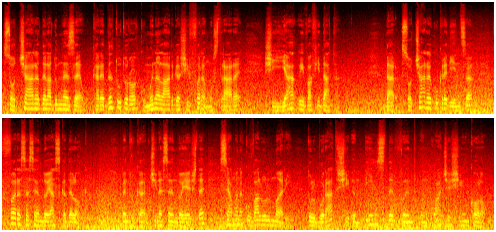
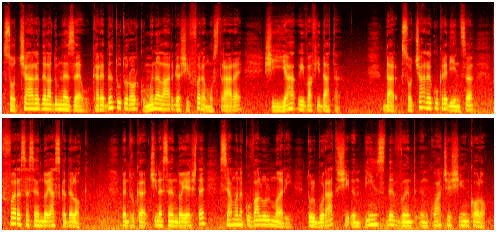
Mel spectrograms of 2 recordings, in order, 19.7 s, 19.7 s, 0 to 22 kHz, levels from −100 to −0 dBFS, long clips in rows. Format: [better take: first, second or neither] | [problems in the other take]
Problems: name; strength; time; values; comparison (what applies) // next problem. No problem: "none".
second | wind noise on the microphone; heavy; 8 dB below the speech; occasional gusts in the second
